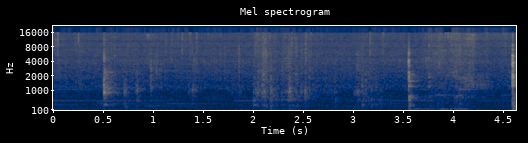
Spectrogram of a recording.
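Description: A spoon stirs food in a hot pan with Parmesan cheese, giving soft scraping strokes over a faint sizzle and a few sharp clinks against the pan, close and unaccompanied.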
